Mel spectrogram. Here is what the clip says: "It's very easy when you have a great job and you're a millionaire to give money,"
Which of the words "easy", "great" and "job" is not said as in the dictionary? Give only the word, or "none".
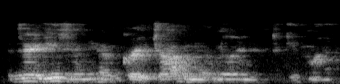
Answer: none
